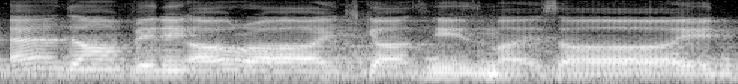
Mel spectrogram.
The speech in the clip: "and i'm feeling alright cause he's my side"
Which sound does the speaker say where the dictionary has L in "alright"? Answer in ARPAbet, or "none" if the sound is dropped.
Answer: none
